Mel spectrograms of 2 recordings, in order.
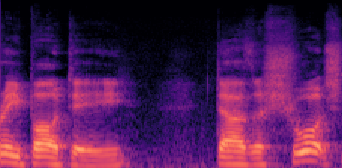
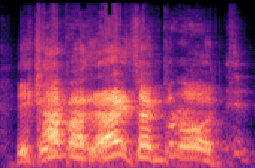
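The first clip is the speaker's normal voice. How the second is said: fake German accent, much higher and louder; 13 semitones higher, 16 dB louder than usual. Repeating a Dutch phrase during a game, in a fake German accent. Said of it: "that's going more to my fake German accent".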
